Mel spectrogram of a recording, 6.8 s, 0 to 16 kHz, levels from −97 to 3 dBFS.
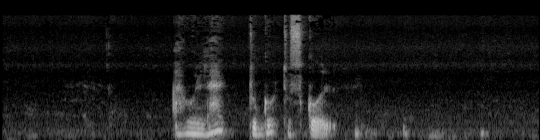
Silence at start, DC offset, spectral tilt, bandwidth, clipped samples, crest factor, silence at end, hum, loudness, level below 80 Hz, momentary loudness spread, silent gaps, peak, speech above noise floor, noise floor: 2.15 s; under 0.1%; -5 dB/octave; 11.5 kHz; under 0.1%; 22 dB; 0.7 s; none; -31 LUFS; -56 dBFS; 26 LU; none; -14 dBFS; 40 dB; -69 dBFS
